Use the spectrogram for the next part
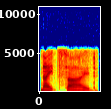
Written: nightside

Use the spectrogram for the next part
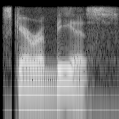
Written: scarabaeus

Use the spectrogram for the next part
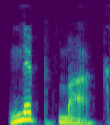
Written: nipmuck

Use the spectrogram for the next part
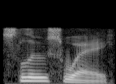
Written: sluiceway

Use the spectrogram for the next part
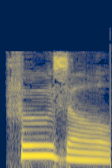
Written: foozler

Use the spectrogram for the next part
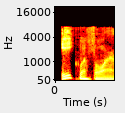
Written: equiform

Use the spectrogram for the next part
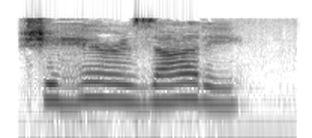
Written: sheherazade

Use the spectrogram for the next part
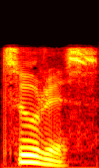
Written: tsouris

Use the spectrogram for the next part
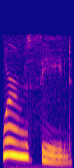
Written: wormseed

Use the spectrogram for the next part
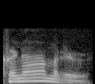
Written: chronometer

